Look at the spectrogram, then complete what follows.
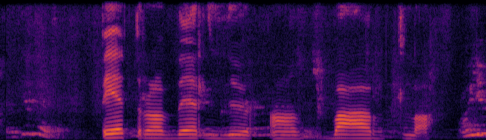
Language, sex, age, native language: Icelandic, male, 9, Icelandic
